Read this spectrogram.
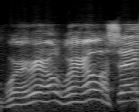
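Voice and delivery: a hint of a blustery Southern rooster; mild mock Foghorn Leghorn drawl. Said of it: "a little bit Foghorn Leghorn".

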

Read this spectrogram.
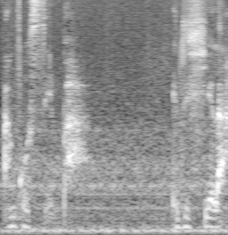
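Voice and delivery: whispered couple names. Pretend. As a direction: breathe the names secretly.

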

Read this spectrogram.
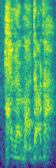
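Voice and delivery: hoarse, voiceless ghostly greeting; mock ancestral spirit croak. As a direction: rasp it like a spirit in the dark. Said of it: "the second voice is like".

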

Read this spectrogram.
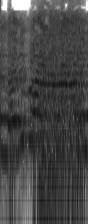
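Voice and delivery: very high excited scream; excited yell. Real, not acted. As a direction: yell it out in a sudden high-pitched burst. Yelling excitedly on stream.

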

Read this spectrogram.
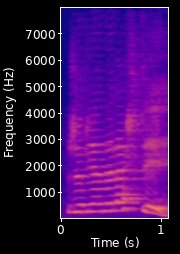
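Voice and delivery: high-pitched voice of a proud fiancée; excited high female impression; fiancée's voice. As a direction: put on a high ladylike voice. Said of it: "dit-elle".

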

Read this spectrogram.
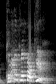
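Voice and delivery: high, loud call to come back; shouted order. Acted. House help calls the children back, shouted order. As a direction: yell after someone who is leaving.

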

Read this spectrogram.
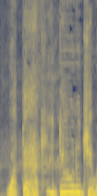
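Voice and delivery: high-pitched incredulous question; retold shocked outcry. Everybody seeing Jim dragged through thistles, high shocked outcry. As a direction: cry it out as a baffled onlooker.

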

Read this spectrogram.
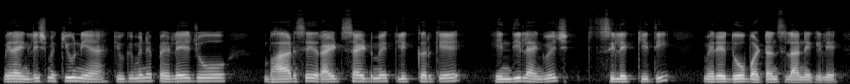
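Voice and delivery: ordinary delivery

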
